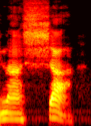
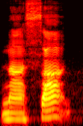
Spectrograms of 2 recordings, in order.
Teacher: the S is not pronounced as a S, but as a sh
